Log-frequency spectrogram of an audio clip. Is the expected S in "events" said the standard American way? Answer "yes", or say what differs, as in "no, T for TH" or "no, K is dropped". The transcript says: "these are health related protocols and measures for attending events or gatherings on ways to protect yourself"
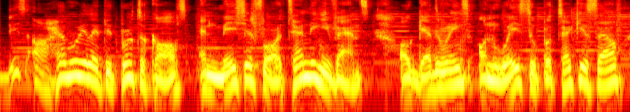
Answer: yes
